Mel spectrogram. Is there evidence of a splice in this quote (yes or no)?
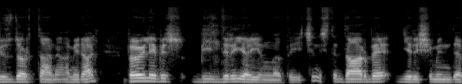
no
